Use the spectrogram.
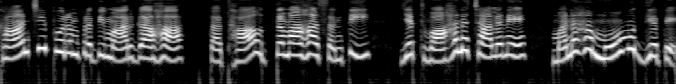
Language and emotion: Sanskrit, happy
